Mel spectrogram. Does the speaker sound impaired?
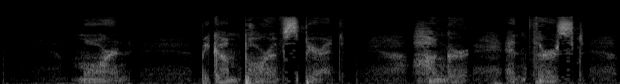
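Yes: vocal cord paralysis, unilateral.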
